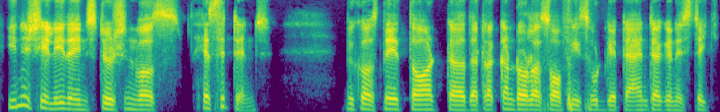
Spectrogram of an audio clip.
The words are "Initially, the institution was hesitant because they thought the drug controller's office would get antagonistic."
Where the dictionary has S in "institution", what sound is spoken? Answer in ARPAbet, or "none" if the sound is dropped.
S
